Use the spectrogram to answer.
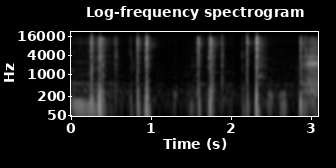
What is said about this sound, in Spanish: Entonces, normalmente, como yo grabo en mi escritorio, ¿qué agarraba? Lápices, pinches, labiales, espejos, elige. lo, que, se escuchaba más era el lápiz. Que hacía esto.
